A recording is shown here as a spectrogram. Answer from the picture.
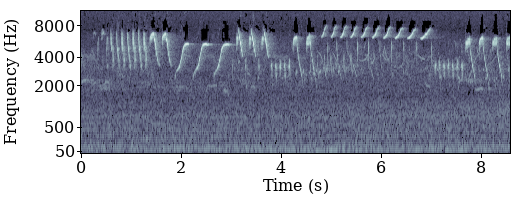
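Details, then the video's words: Bird song in a nocturnal forest of the Arkhangelsk region in June: a loud, fast series of high clear notes, rapid rattling trills and descending whistled strokes, delivered in steady rhythmic runs with little background noise. "Пение птиц в ночном лесу"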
